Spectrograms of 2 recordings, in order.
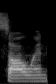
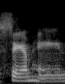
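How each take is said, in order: First: It is pronounced unlike the way it's spelled. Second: It is pronounced the way the spelling suggests. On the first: The speaker calls it right. "but it's Samhain" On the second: The speaker calls it wrong. "the fans tend to pronounce it as Samhain because that's how it's spelled"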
